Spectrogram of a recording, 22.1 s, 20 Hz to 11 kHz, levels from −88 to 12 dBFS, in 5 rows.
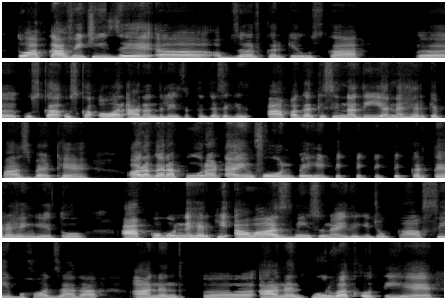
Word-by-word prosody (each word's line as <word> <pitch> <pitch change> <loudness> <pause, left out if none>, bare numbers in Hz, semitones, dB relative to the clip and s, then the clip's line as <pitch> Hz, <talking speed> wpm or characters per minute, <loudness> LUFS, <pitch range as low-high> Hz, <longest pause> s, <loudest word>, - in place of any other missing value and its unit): तो 275 - +4
आप 295 +1 +4
काफ़ी 260 +1 +5
चीज़ें 250 -2 +4
अ, - - -1 0.5
ऑब्जर्व 210 +5 -2
करके 210 0 -5
उसका 215 0 -3 0.7
अ, - - -1 0.4
उसका 230 +3 +1
उसका 225 +3 -3
और 250 +4 +3
आनंद 210 +1 +1
ले 185 -2 -3
सकते 195 +2 -13
हैं। 205 - -7
जैसे 245 +4 -4
कि 290 +2 -6 0.2
आप 240 +1 +4
अगर 255 +1 +1
किसी 265 +2 -5
नदी 225 0 -1
या 245 - +2
नहर 215 -2 -1
के 230 +2 -4
पास 205 -2 -2
बैठे 175 +2 -2
हैं 175 -3 -3 0.4
और 245 +2 +7
अगर 270 +1 +4
आप 270 0 +3
पूरा 280 +1 0
टाइम 250 0 +2
फ़ोन 240 -2 +1
पे 245 +1 -1
ही 240 0 -3
टिक 240 -1 -10
टिक 240 -1 -11
टिक 235 -2 -14
टिक 235 0 -6
करते 230 -1 -3
रहेंगे 205 -4 -2
तो, 220 +3 -7 0.4
आपको 230 +6 +5
वो 295 0 +3
नहर 255 -2 +2
की 320 - +1
आवाज़ 225 +3 +5
नहीं 255 0 0
सुनाई 220 -8 -4
देगी 200 +3 -4
जो 300 +6 -6
काफ़ी 250 +5 -5 0.2
बहुत 270 +4 -5
ज़्यादा 235 +2 -2 0.5
आनंद 235 +2 0 0.2
अ, - - -6 0.5
आनंदपूर्वक 240 +4 +2
होती 225 -2 -2
है 205 0 -1
235 Hz, 165 wpm, -23 LUFS, 215-255 Hz, 0.7 s, और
